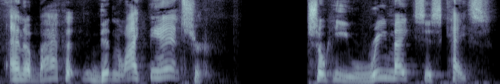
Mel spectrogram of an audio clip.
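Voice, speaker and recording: A man preaching a sermon in a conversational, animated way, asking the congregation rhetorical questions. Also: high voice, slow pace.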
